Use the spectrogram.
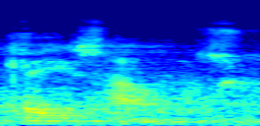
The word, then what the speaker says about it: Keeshonds: Kees is pronounced Kees in Dutch, so we call our dogs Keeshounds.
